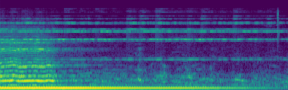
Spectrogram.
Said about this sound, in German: Habt ihr sie gehört? Habt ihr sie gehört? Die Glöcklein, die Glocke. Es ist die letzte Runde.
